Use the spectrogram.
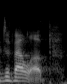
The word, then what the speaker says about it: develop: I'm going to repeat that again slowly. Lup. Develop.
